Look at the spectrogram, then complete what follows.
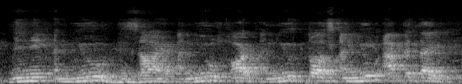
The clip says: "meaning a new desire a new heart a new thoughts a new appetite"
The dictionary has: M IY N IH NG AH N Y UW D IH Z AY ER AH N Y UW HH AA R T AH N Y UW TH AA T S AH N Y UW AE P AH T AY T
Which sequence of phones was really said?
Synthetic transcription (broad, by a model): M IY N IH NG AH N Y UW D IH Z AY ER AH N Y UW HH AA R T AH N Y UW T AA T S AH N Y UW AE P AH T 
